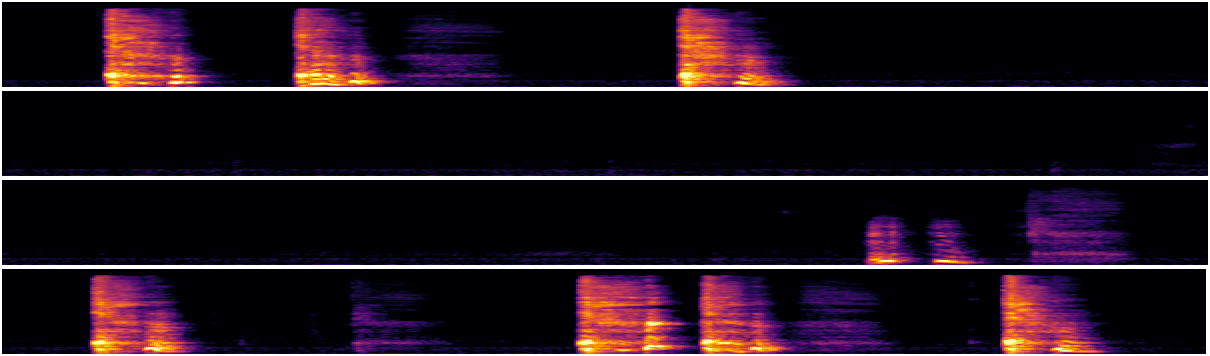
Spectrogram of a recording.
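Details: Seasonal smoker's cough: two clusters of harsh adult coughs, about nine in all, separated by a long quiet pause.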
